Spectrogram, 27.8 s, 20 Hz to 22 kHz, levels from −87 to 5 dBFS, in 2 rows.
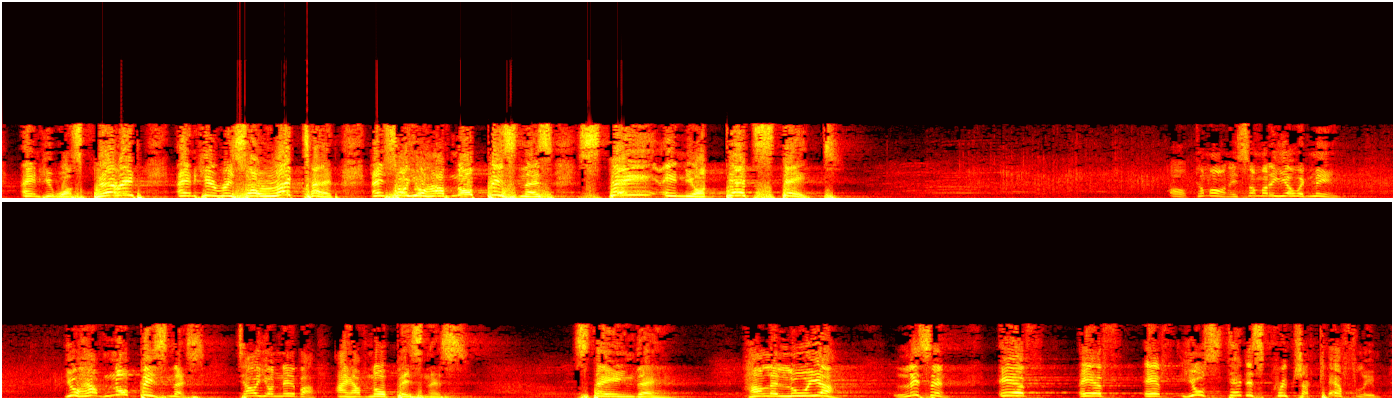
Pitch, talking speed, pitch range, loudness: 295 Hz, 105 wpm, 255-335 Hz, -12 LUFS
